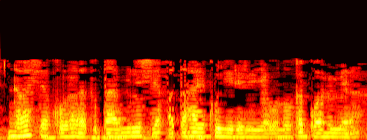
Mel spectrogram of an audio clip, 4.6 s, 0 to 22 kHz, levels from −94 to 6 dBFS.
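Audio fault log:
Throughout, AAC compression: speech is dull and warbly, with nothing above 3.7 kHz, likely from heavy AAC-LC coding at around 8 kbps.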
